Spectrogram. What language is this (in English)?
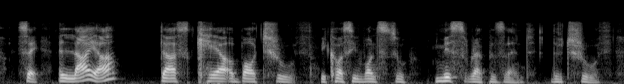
English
